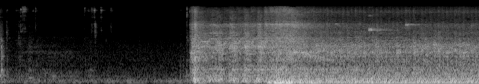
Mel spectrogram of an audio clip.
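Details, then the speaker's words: Renault Kangoo F8Q 1.9 diesel fitted with a mechanical Bosch VE pump instead of the Lucas Delphi DPC, started on the key: catches immediately and settles to a steady, even idle; once warm, possibly slightly noisier than with the Lucas pump due to the pump. "ahora el motor ya está caliente aprendió el ventilador y claro ahora puede ser de que el motor se escucha un poquito más Peque la bomba Lucas pero eso es por la bomba"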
